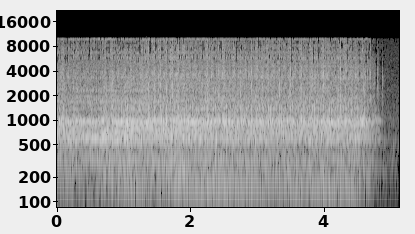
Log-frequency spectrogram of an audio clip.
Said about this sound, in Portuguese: vamos nós para a máquina de costura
